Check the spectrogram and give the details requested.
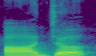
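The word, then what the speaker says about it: आज: it as kal, and therefore you have like aja, that in Sanskrit you would pronounce that as aja, but here I've given you only the Roman phonetics, it's pronounced as aj.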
